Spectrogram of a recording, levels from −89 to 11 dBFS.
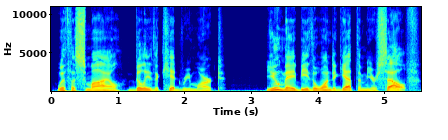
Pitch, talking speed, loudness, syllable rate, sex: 110 Hz, 175 wpm, -18 LUFS, 4.6 syllables/s, male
